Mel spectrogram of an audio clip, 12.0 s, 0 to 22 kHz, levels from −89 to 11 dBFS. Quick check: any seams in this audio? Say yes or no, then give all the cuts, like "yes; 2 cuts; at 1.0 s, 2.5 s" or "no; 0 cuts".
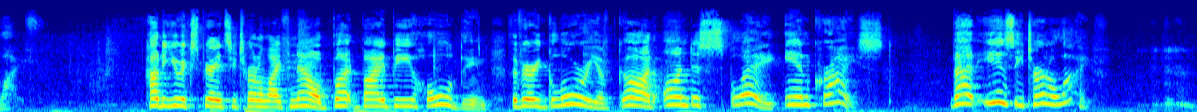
no; 0 cuts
